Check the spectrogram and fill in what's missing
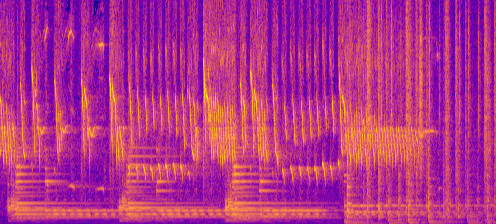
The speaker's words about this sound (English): I enjoy the little birdie tweets at the beginning and end of the song.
